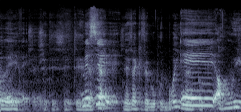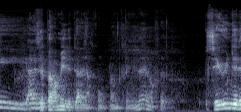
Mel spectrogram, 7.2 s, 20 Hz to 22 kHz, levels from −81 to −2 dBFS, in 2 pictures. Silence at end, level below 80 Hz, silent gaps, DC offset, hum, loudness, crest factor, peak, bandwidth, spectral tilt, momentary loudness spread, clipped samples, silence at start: 0 s; -56 dBFS; none; under 0.1%; none; -22 LUFS; 20 dB; -2 dBFS; 17.5 kHz; -5 dB/octave; 17 LU; under 0.1%; 0 s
